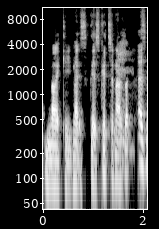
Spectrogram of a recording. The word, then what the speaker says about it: Nike: And the other thing that you've cleared up for me as well is how to pronounce the name of that company. Is it Nike? Is it Nike? And you said Nike, so I'm assuming that is the right pronunciation for Nike.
